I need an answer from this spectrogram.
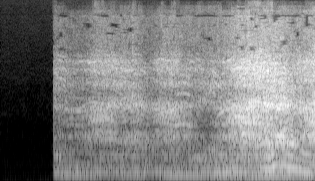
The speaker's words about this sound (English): The crowd starts to chant, and then Trump just can't help himself because he's an honest guy. Listen to this.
